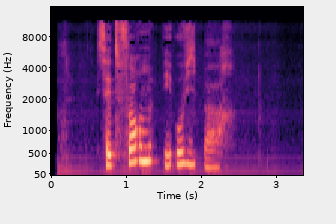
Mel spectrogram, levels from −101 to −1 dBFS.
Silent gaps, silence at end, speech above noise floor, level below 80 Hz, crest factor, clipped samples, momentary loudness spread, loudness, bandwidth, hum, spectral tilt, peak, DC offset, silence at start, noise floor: none; 1 s; 42 dB; -64 dBFS; 18 dB; under 0.1%; 17 LU; -18 LUFS; 11.5 kHz; 50 Hz at -55 dBFS; -4.5 dB/octave; -4 dBFS; under 0.1%; 0.65 s; -60 dBFS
